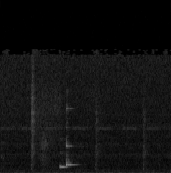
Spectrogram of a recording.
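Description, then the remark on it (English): A single short electronic phone beep, like a dialing tone, chirps once near the middle against a quiet background hiss, with a couple of faint clicks around it. “Phone was that?”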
